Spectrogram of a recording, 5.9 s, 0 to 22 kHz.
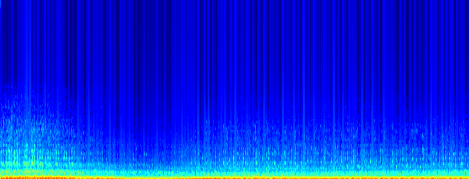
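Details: Flood-damaged auction 2007 Chrysler 300 SRT8 with the 6.1 V8, running after repairs: deep, steady burble with an even firing beat and one brief dip. Normal, smooth idle.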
